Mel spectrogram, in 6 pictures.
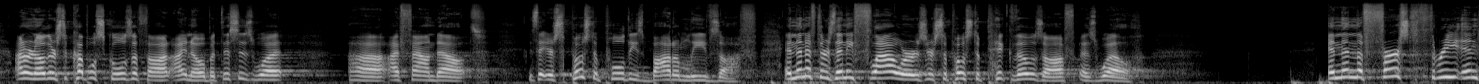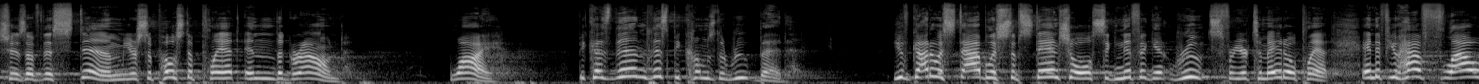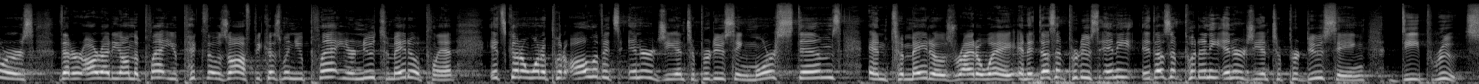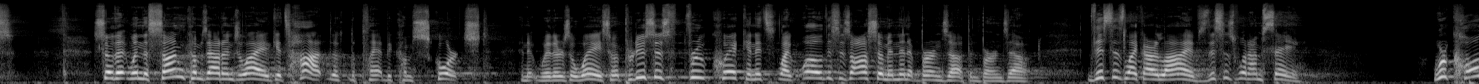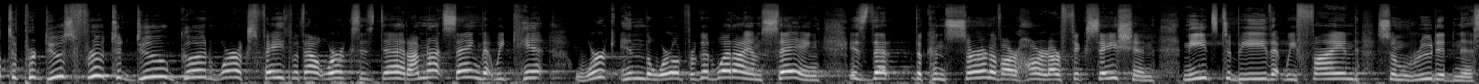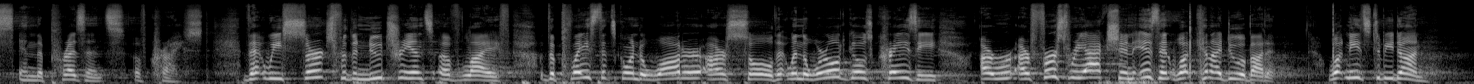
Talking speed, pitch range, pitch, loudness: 185 wpm, 235-305 Hz, 275 Hz, -19 LUFS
